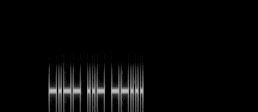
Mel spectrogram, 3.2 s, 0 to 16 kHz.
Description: Morse code, heard as a keyed tone, about 42 wpm, 700 Hz. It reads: YU7
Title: Callsign Prefixes for Top 25 DXCC - 40wpm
